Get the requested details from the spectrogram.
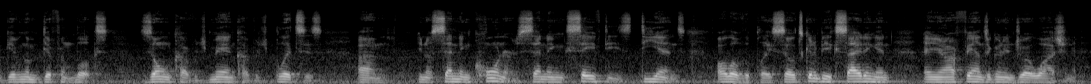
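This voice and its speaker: Male football player, rambling, filler-heavy, lower voice, faint ambience. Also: darkish tone, slight background noise. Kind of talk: casual interview answers.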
